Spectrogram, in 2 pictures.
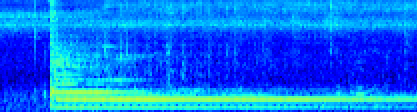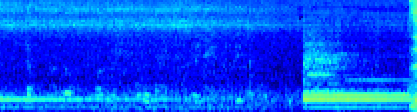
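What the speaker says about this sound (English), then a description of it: "this bell was constructed after the war" A large Buddhist temple bell built after the war, struck twice: a loud, sustained metallic hum with clear ringing overtones that fades slowly over several seconds before the second strike rings out.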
